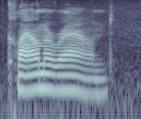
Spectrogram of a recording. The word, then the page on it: apa: /ˈɑːˌpa/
